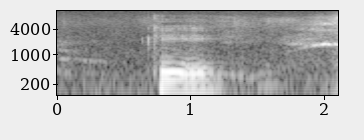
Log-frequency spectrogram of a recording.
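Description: A man's voice saying a single short, drawn-out word between pauses in his speech.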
